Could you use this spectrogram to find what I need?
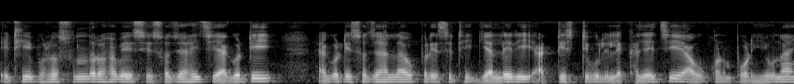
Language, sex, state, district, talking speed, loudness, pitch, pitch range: Odia, male, Odisha, Malkangiri, 165 wpm, -20 LUFS, 115 Hz, 105-120 Hz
